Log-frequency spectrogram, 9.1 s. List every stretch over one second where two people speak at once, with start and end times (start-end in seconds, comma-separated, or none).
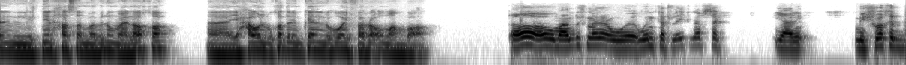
none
